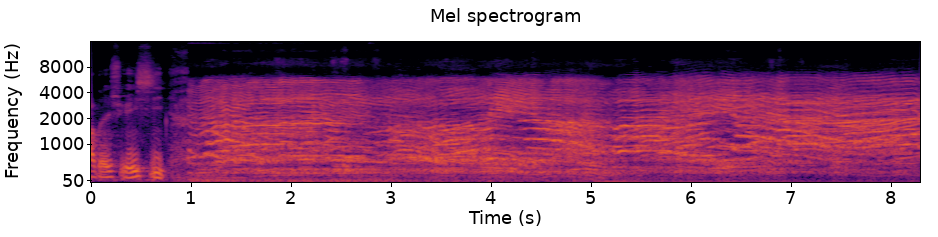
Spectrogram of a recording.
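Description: A large group of children sing together outdoors.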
